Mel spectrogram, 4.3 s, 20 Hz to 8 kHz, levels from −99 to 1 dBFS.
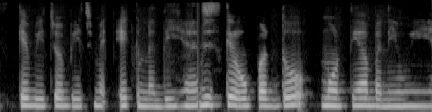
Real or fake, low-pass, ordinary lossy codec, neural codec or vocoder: real; 7.2 kHz; none; none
